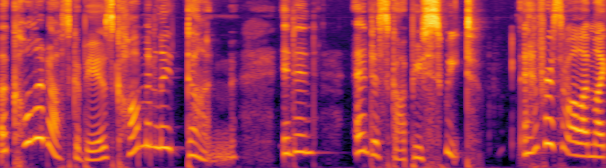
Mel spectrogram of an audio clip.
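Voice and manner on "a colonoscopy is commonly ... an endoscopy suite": bad put-on British accent, swooping and slow. Quoting a british doctor who came on, terrible british accent. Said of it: "I'm going to have a terrible British accent".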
